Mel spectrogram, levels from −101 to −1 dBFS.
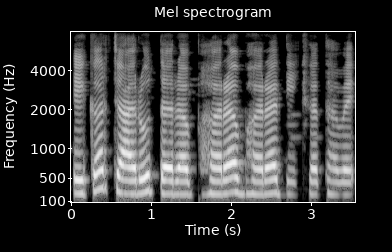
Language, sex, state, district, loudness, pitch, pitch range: Chhattisgarhi, female, Chhattisgarh, Rajnandgaon, -13 LUFS, 225 Hz, 220-240 Hz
